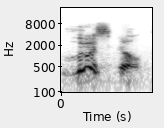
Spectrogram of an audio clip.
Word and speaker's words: Louisville: please don't say that to me just like lewisville the s is silent we live in illinois there is no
